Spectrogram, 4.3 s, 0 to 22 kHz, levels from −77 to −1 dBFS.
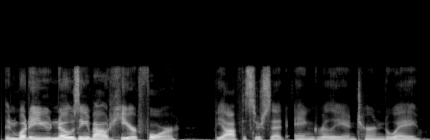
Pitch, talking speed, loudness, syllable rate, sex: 190 Hz, 210 wpm, -18 LUFS, 6.6 syllables/s, female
